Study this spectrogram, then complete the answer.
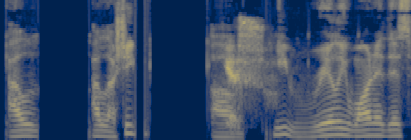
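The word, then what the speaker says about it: Alalshikh: This promoter, I believe I'm pronouncing his name correctly, Al-Sheikh.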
